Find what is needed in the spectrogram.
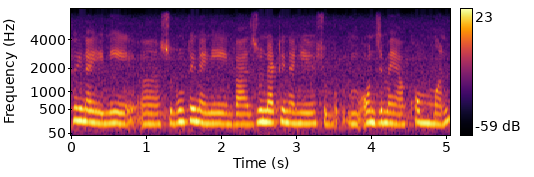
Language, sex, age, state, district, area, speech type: Bodo, female, 30-45, Assam, Kokrajhar, rural, spontaneous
